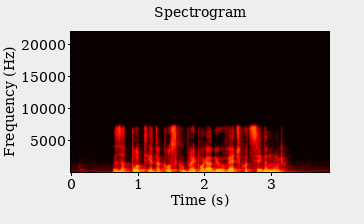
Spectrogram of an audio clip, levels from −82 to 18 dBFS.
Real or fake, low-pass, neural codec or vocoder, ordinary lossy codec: fake; 7.2 kHz; codec, 16 kHz, 1 kbps, FreqCodec, larger model; none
